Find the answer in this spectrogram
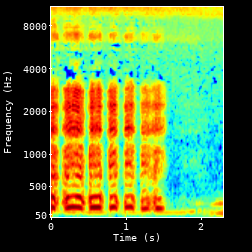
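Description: A man humming a tune in short, repeated staccato notes, which stops about one and a half seconds in.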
